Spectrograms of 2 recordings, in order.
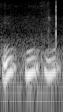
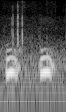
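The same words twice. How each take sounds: The two takes are said the same way.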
